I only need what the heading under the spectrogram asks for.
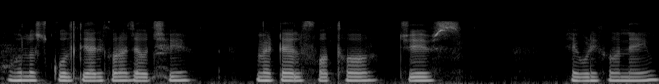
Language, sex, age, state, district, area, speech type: Odia, female, 30-45, Odisha, Nabarangpur, urban, spontaneous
